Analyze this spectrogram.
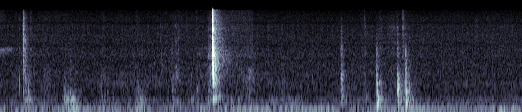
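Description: Hinged side flip-up shelf on a metal equipment cart being raised into place: light clicks, one sharp clack about two seconds in, then two more knocks near four seconds.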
